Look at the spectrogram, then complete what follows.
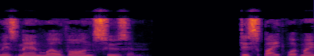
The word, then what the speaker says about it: Zschüschen: I had to correct people on the pronunciation. No, it's Susan.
